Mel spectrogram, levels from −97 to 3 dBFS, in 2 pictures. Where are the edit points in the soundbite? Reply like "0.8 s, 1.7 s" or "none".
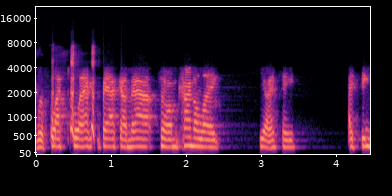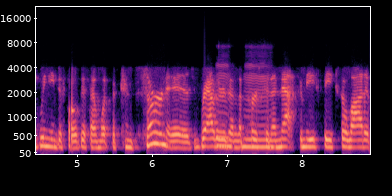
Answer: none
